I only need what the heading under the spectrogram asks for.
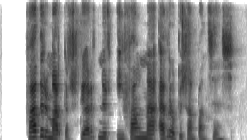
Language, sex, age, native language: Icelandic, female, 20-29, Icelandic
